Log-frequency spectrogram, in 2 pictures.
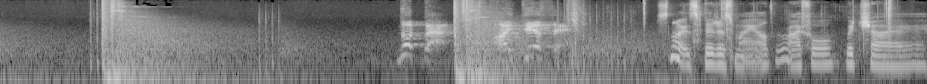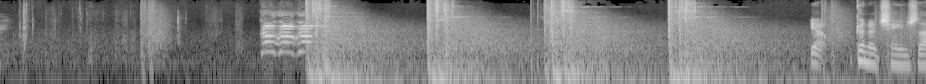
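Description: A heavy gun fires loud booming shots that ring out and fade.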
